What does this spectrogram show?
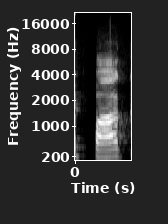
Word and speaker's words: Palk: तो पाक की एक बार स्पेलिंग जरूर बेटा पढ़ लेना कि इसकी स्पेलिंग PALK है। तो ये पालक वाला पाक है।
